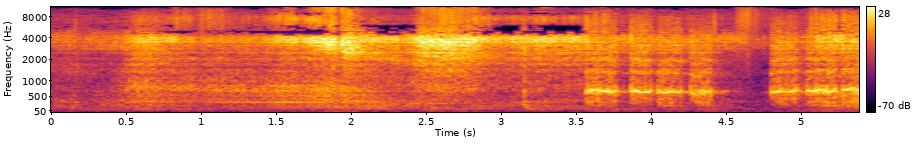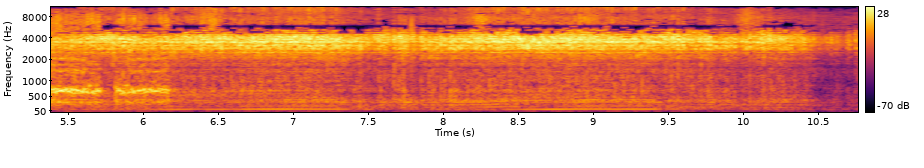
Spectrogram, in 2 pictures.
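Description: Steady engine drone from a small plane coming in to land, a continuous mid-pitched hum with a faint whine that rises partway through, holding at a level loudness to the end with no cutoff.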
